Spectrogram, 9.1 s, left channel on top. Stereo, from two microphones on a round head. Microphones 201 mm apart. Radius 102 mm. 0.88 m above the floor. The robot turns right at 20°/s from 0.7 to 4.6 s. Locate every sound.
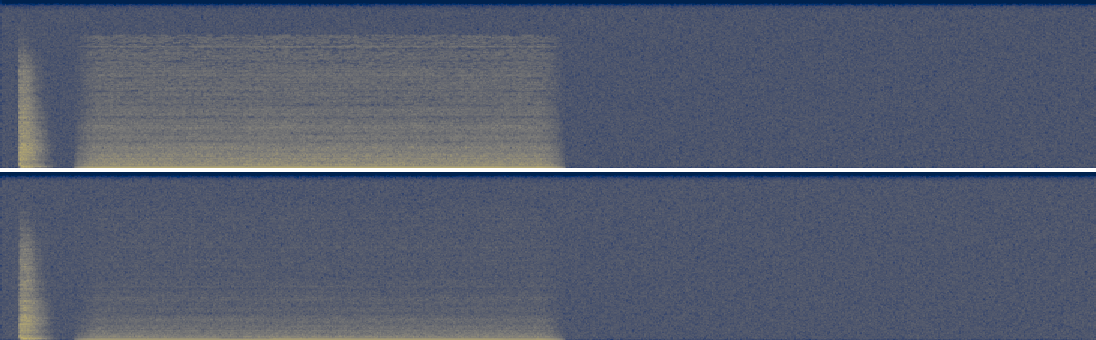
0.1 s a snare drum: 45° left (ahead or behind), 1.9 m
